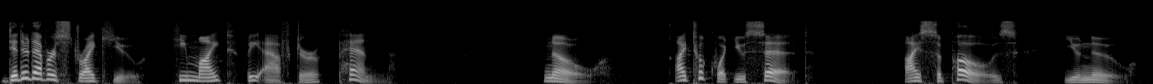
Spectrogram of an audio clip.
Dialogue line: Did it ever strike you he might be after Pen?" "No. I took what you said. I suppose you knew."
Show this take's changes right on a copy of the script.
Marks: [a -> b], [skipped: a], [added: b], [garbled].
Did it ever strike you he might be after Pen?" "No. I took what you said. I suppose you knew."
